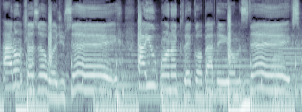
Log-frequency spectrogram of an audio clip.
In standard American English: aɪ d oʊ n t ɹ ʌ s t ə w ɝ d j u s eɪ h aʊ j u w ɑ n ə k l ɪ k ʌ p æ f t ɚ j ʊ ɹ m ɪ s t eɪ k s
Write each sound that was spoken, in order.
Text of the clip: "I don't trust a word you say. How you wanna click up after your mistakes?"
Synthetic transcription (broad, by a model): aɪ d oʊ n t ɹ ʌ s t ə w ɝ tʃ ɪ s eɪ h aʊ j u w ɑ n ə k l ɪ k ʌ b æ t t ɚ j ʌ ɹ m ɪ s t eɪ k s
